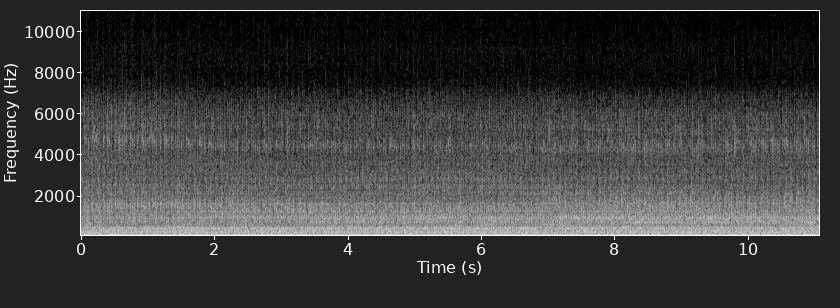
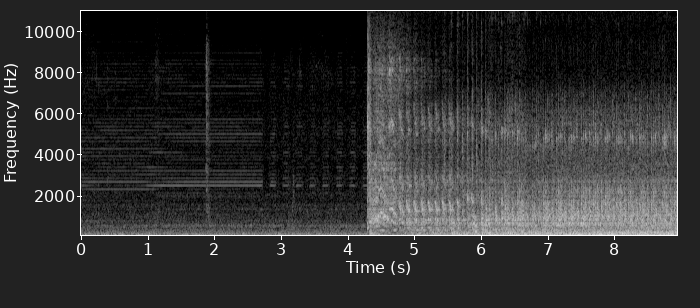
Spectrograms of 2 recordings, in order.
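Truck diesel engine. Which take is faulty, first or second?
second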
